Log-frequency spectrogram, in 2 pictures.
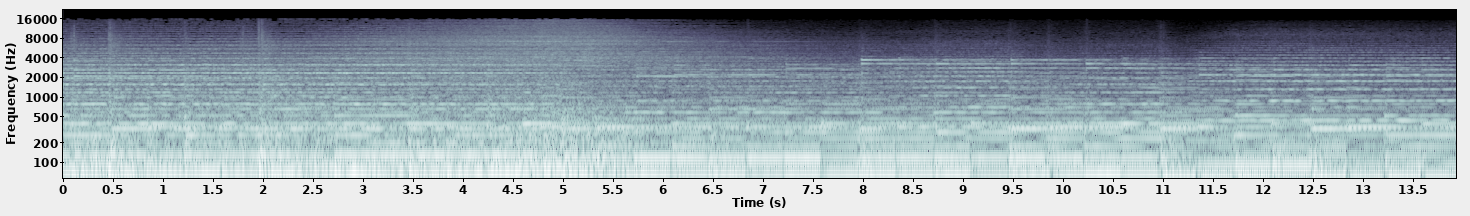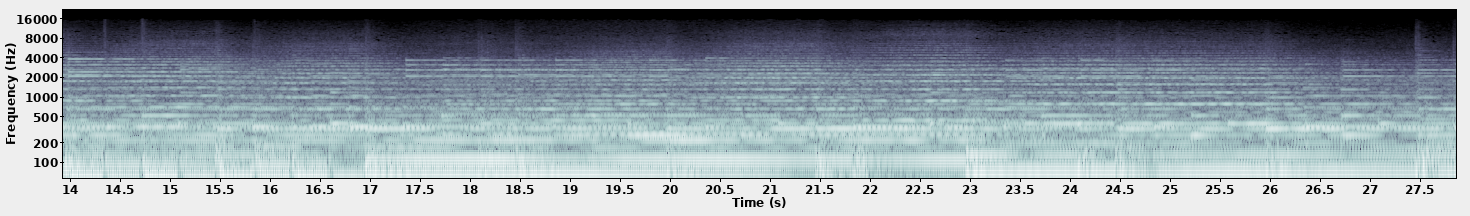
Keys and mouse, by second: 0.5 click, 1.3 space, 1.4 click, 1.7 space, 3.1 click, 5.0 alt+click, 8.9 ctrl+=, 10.3 click, 11.8 ctrl+shift+], 13.7 click, 14.9 click, 15.8 click, 16.2 ctrl+-, 17.8 click, 18.1 space, 18.3 click, 18.6 space, 19.5 click, 22.4 click, 22.8 click, 23.2 click, 23.5 space, 23.6 click, 23.7 space, 23.9 click, 24.0 space, 25.2-26.6 drag, 25.2 typing.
